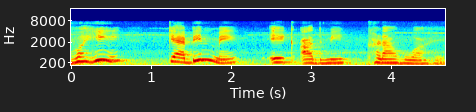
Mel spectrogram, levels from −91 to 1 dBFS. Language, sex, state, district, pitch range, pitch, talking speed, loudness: Hindi, female, Madhya Pradesh, Dhar, 195-275 Hz, 220 Hz, 100 wpm, -15 LUFS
